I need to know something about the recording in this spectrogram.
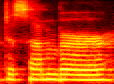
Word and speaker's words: December: and different and then the letter c can be a little confusing because it says the s sound so i might rewrite that with letter s to sem bur and then i might just put b r together here at the end because the bur is short and unstressed as well in american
